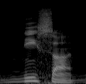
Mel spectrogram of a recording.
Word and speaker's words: Nisan: So the name of the month that the Passover was to be celebrated on was the month of Nisan, not like the car, okay, but it's pronounced the same way.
